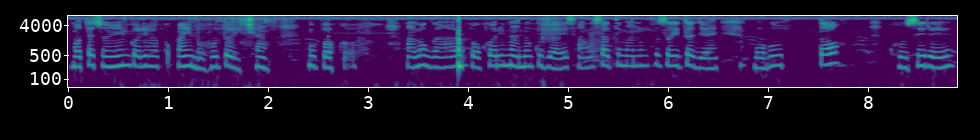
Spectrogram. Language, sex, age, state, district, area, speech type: Odia, female, 18-30, Odisha, Rayagada, rural, spontaneous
